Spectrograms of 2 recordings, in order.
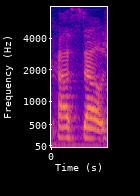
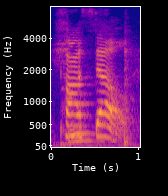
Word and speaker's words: pastel: Like, no matter how many times you tell her it's pastel, she's like, no, pastel, like pasta.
